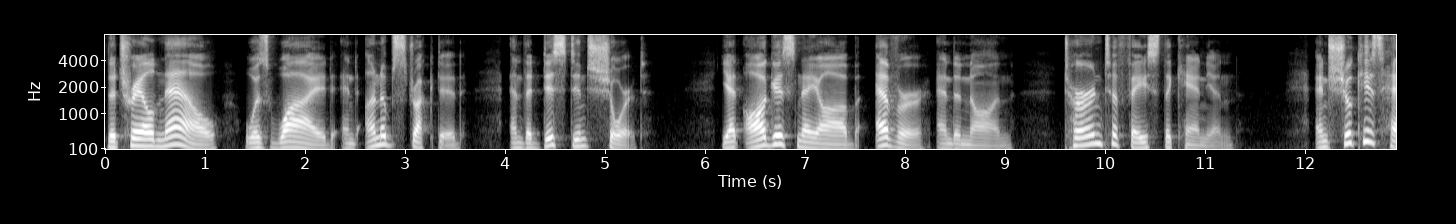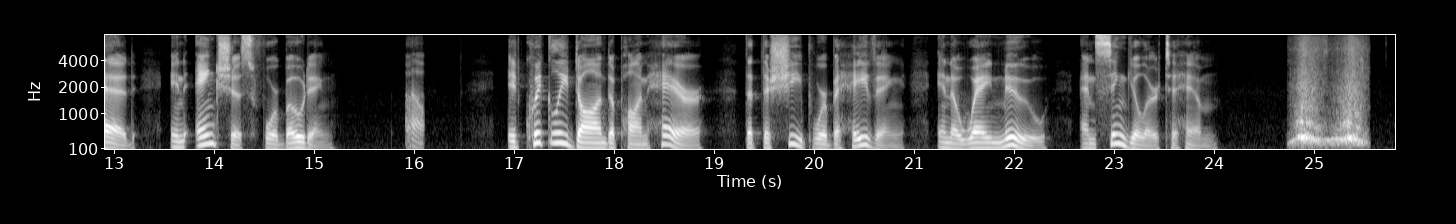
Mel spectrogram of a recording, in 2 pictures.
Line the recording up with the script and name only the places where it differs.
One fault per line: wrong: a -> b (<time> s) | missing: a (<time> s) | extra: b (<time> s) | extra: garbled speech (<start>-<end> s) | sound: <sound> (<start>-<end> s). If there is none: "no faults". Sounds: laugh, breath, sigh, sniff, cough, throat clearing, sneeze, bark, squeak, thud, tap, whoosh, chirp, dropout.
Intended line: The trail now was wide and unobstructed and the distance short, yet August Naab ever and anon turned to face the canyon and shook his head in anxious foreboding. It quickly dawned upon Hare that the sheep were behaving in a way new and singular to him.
sound: laugh (15.9-16.1 s)
sound: whoosh (24.7-25.6 s)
